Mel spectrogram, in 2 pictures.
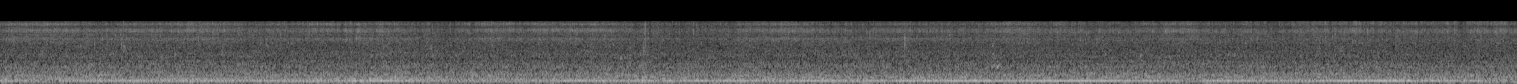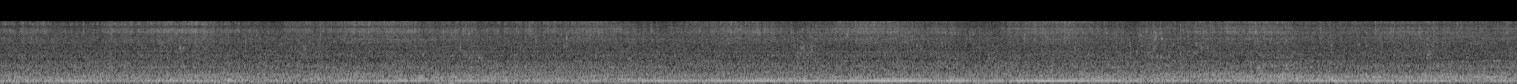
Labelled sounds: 1.3	1.6	vessel noise, 5.9 to 6.1 kHz

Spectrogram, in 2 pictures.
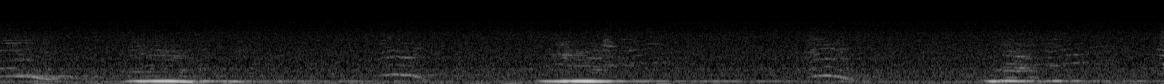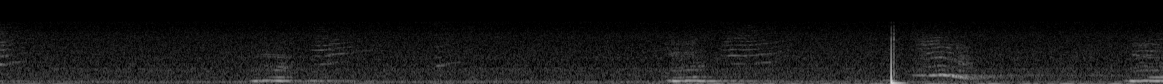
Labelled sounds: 0.0	0.2	humpback whale, 2.6 to 2.7 kHz
1.5	1.9	humpback whale, 1.3 to 1.5 kHz
3.8	4.2	humpback whale, 1.2 to 1.4 kHz
5.5	5.9	humpback whale, 1.2 to 1.7 kHz
8.2	8.5	humpback whale, 1.9 to 2.6 kHz
10.0	10.3	humpback whale, 1.2 to 1.5 kHz
11.6	11.9	humpback whale, 0.86 to 1.2 kHz
14.9	16.3	humpback whale, 0.80 to 2.8 kHz
18.9	19.4	humpback whale, 1.4 to 2.7 kHz
20.8	22.2	humpback whale, 0.93 to 3.1 kHz
23.0	23.2	humpback whale, 1.2 to 2.7 kHz

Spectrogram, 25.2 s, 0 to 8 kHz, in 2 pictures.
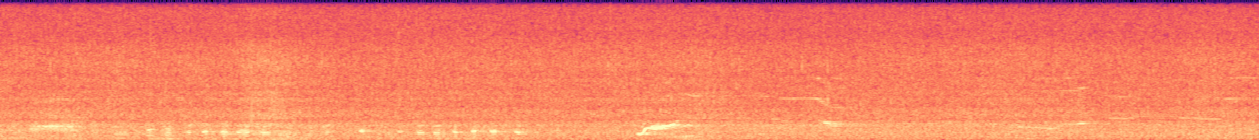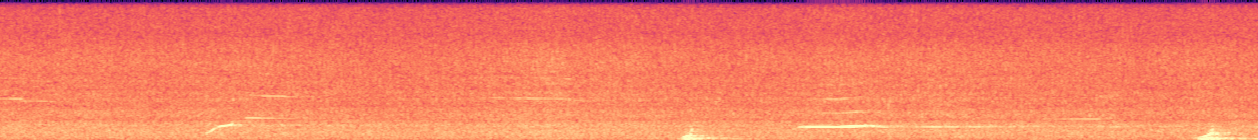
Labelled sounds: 0.3	0.7	humpback whale, 0.78 to 0.94 kHz
6.5	6.8	humpback whale, 0.78 to 1.2 kHz
7.8	8.5	humpback whale, 0.81 to 2.4 kHz
10.6	11.4	humpback whale, 0.94 to 3.0 kHz
11.9	13.0	humpback whale, 1.2 to 3.7 kHz
14.8	15.6	humpback whale, 0.78 to 2.6 kHz
17.7	18.1	humpback whale, 2.3 to 2.4 kHz
20.6	21.4	humpback whale, 0.78 to 2.4 kHz
23.2	23.6	humpback whale, 1.2 to 1.3 kHz

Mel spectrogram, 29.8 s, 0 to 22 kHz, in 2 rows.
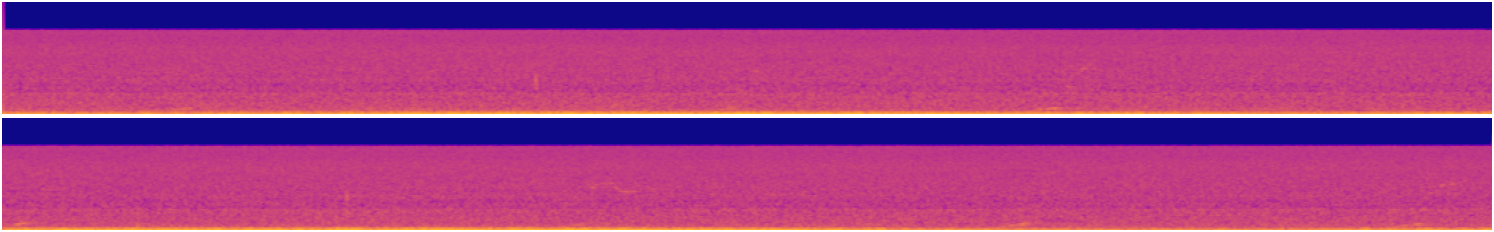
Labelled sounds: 21.0	21.3	humpback whale, 1.4 to 1.8 kHz

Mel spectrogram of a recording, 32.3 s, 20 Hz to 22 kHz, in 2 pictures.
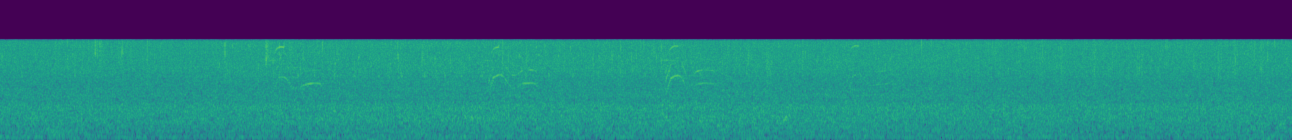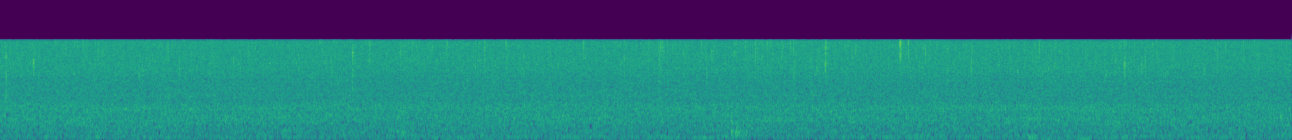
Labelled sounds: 3.8	4.1	killer whale, offshore, 1.9 to 2.3 kHz
6.5	6.8	killer whale, offshore, 2.0 to 2.3 kHz
8.7	9.0	killer whale, offshore, 2.1 to 3.4 kHz
10.9	11.2	killer whale, offshore, 2.1 to 2.2 kHz

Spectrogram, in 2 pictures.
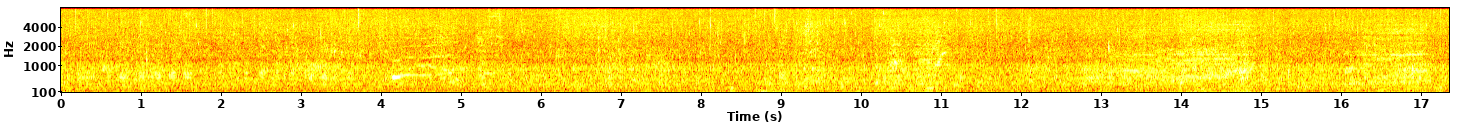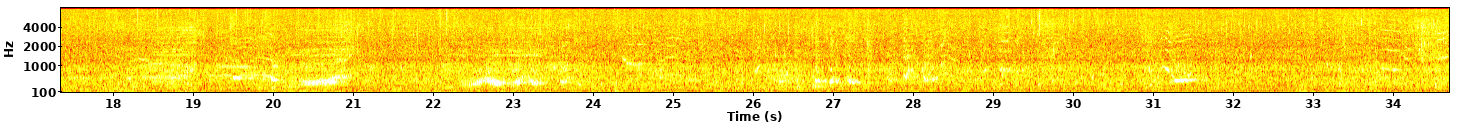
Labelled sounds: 4.4	4.9	humpback whale, 0.94 to 1.5 kHz
13.3	13.5	humpback whale, 0.78 to 0.88 kHz
14.6	14.8	humpback whale, 0.78 to 0.88 kHz
16.4	17.1	humpback whale, 1.2 to 3.3 kHz
18.2	18.7	humpback whale, 0.97 to 1.3 kHz
19.3	20.6	humpback whale, 0.91 to 2.8 kHz
24.4	24.7	humpback whale, 1.0 to 1.4 kHz
31.3	31.5	humpback whale, 2.3 to 2.7 kHz
33.8	34.1	humpback whale, 3.2 to 3.7 kHz

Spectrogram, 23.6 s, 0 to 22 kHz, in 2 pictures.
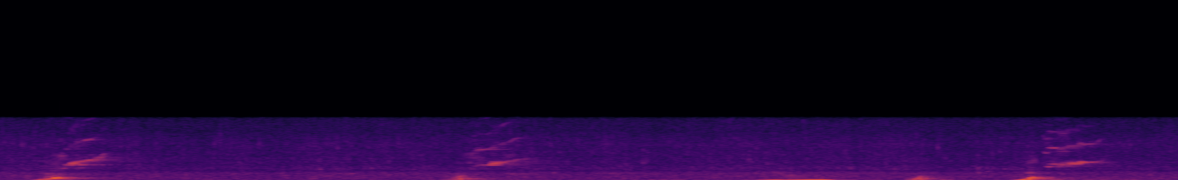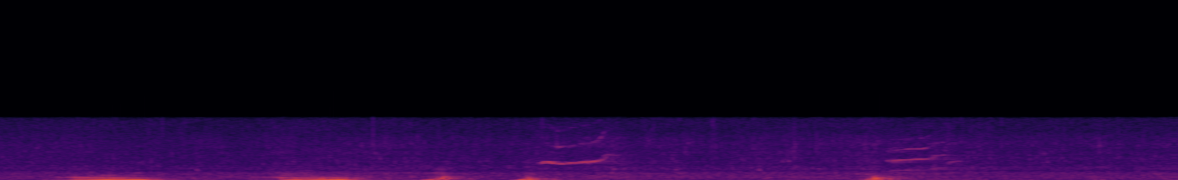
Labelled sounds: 0.7	1.2	humpback whale, 1.8 to 5.3 kHz
4.8	5.4	humpback whale, 1.7 to 5.3 kHz
10.5	11.1	humpback whale, 1.6 to 6.3 kHz
17.2	18.1	humpback whale, 1.9 to 4.3 kHz
20.7	21.3	humpback whale, 0.97 to 4.2 kHz

